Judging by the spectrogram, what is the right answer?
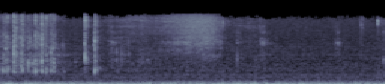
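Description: Close keystrokes on a computer keyboard come in quick bursts, with short pauses and a low room hum between them, and no one speaks.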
